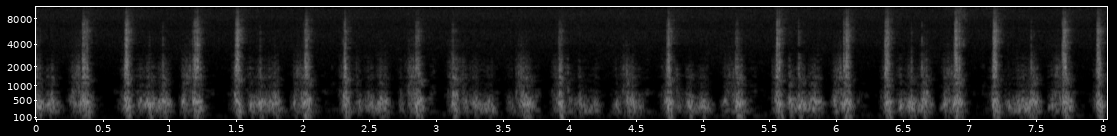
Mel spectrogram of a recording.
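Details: Heart sounds recorded lying down at position p during attempted Valsalva manoeuvre: loud, bouncy midsystolic murmur, with varying patterns of 3 or 4 sounds per cycle.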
